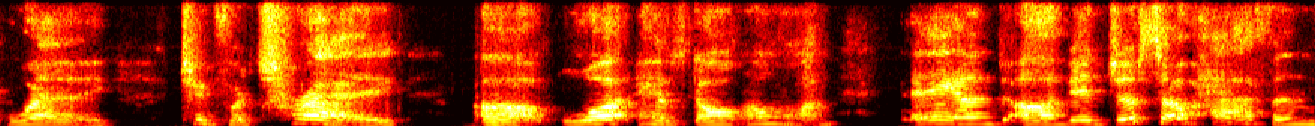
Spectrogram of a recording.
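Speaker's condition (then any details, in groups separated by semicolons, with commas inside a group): Brain injury; traumatic; lost speech, speech therapy, relearned talking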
